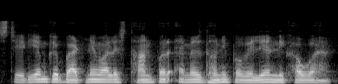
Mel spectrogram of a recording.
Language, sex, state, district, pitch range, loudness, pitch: Hindi, male, Jharkhand, Ranchi, 100-115 Hz, -16 LUFS, 105 Hz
